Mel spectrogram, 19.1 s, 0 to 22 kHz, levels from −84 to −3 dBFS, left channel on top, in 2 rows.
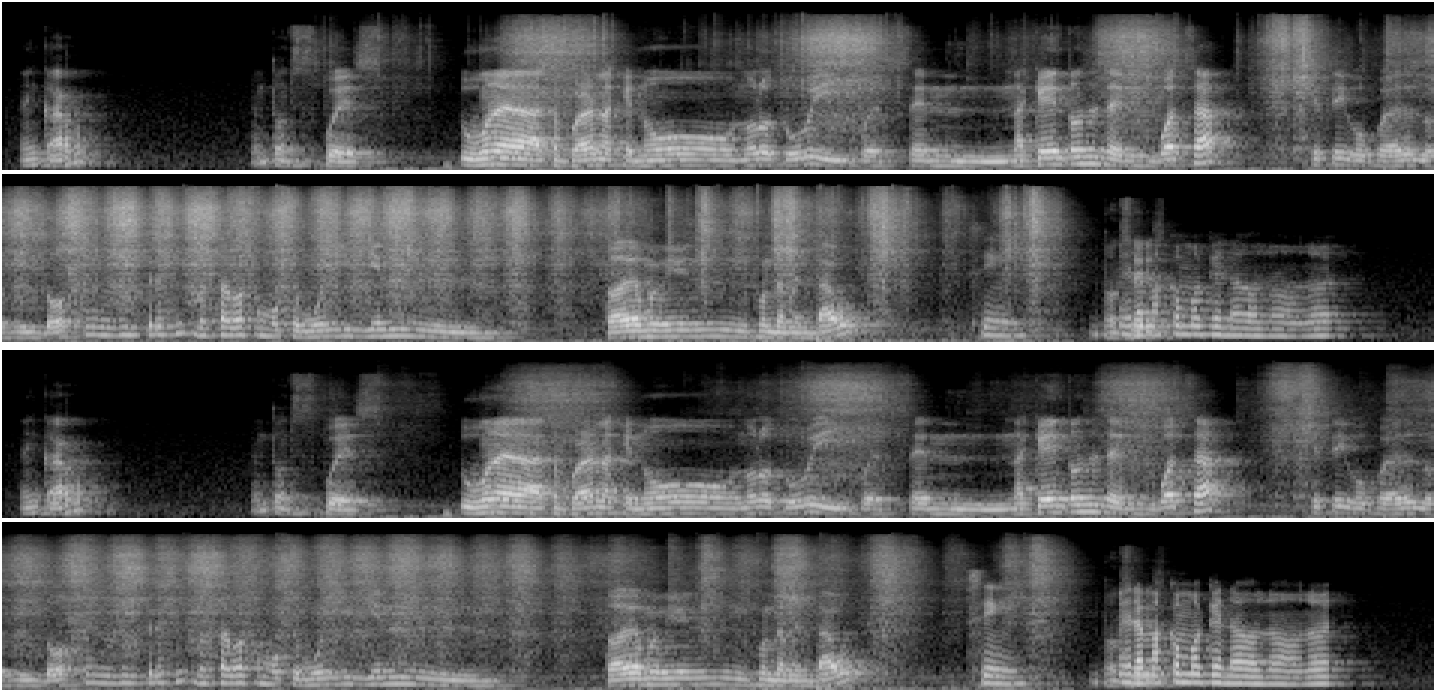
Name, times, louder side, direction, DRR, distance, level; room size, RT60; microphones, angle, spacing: voice 1, 0.1-0.6 1.7-2.5 3.1-8.1 8.7-12.9 13.6-15.3 16.8-17.1, left 1 dB, 15° left, 8 dB, 0.5 m, -24 dB
sound 1, 2.1-2.9 3.3-4.1 4.8-6.0 6.5-6.6 6.7-7.0 7.2-7.9 8.2-16.6, left 7 dB, 85° left, 1.1 m, -26 dB
voice 2, 16.0-16.4 17.0-18.4, right 5 dB, 45° right, 13 dB, 0.4 m, -25 dB
10.5 x 4.8 x 3.2 m, 0.68 s
head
